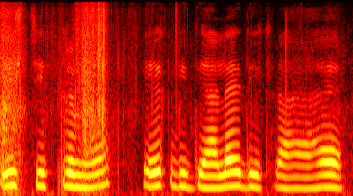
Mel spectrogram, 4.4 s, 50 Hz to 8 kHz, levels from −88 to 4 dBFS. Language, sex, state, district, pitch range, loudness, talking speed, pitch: Hindi, female, Jharkhand, Garhwa, 180-205 Hz, -19 LUFS, 110 wpm, 195 Hz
